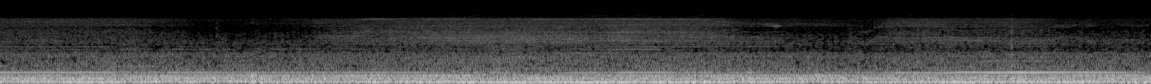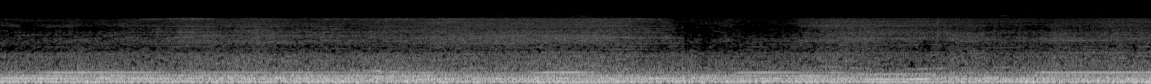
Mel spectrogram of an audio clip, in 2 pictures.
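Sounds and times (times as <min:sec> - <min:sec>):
excavator diesel engine running: 0:00.0 - 0:23.0
high machine whine: 0:00.0 - 0:23.0.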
